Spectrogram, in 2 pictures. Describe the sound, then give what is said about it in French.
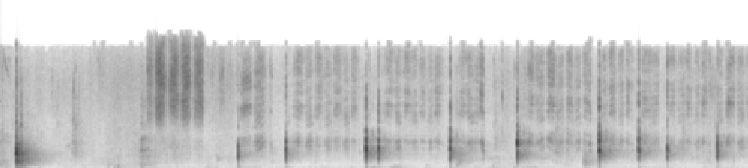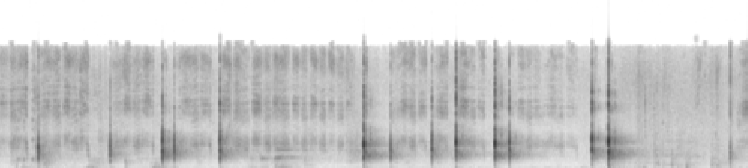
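Someone writes out a variance formula by hand: many short, irregular scratching strokes and light taps, fairly faint, following one another in quick bursts across the whole stretch. “Donc je vais écrire la variance”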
